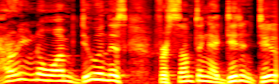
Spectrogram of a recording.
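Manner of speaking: put-on very high, whiny, sulky teen voice. Retelling a wrestler's complaint about his scripted lines: imitating a sulky scolded teenager. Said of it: "He sounded like a teenage kid that was getting".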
